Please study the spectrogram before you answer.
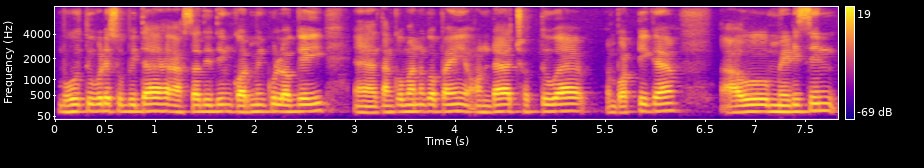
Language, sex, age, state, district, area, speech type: Odia, male, 18-30, Odisha, Cuttack, urban, spontaneous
